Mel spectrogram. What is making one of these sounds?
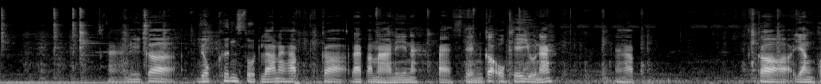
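A hex key scrapes and clicks as a bolt is tightened.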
